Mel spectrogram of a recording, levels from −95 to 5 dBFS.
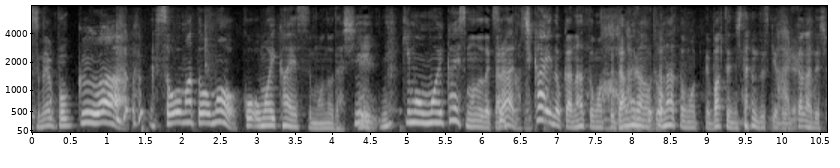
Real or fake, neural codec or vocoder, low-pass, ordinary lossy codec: real; none; none; none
